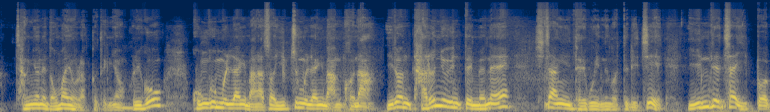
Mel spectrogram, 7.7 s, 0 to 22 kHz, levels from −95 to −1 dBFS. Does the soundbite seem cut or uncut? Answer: cut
